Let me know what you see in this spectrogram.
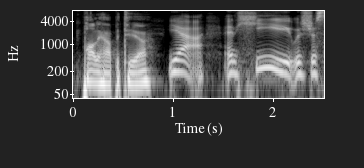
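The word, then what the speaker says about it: Palihapitiya: Polyhapatia.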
